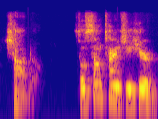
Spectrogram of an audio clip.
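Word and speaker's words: 茶道: is that sometimes the word for t is pronounced sa like um so a lot of people say sado i think many people of my tradition the urasinke tradition we say chado so sometimes you hear it both ways in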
